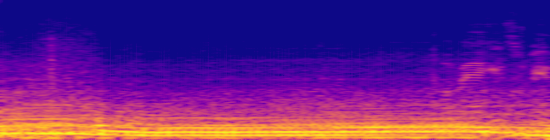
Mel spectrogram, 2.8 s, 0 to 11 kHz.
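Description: Chevy Silverado pickup engine pulling hard to about 30 mph, a steady low rumble that holds for the whole stretch, with voices talking over it.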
